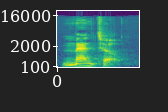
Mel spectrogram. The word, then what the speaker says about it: mental: まずメンタルの正しい発音ですね、 mental になります。で、あの M はうーんどうしようかなのうーんと音を出してね、唇を閉じて唇を振動させます。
